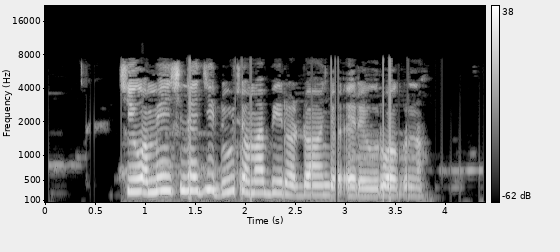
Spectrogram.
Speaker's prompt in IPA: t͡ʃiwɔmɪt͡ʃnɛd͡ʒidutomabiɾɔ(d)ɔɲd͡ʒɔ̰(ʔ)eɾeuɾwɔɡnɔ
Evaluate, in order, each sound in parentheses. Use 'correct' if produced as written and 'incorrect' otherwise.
correct, correct

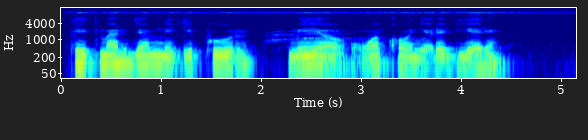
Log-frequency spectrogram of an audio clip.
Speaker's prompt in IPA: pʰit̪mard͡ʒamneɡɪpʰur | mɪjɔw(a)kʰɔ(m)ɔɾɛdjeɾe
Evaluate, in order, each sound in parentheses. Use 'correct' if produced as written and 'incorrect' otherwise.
correct, incorrect: ɲ

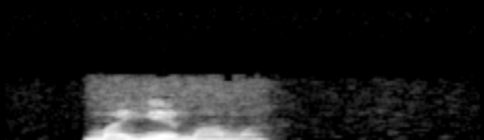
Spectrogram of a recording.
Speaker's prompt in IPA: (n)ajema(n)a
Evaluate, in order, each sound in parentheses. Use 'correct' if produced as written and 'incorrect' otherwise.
incorrect: m, incorrect: m

